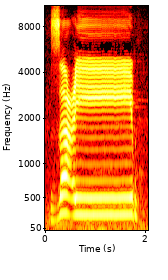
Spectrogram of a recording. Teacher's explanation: زا سیٹی والے حروف میں سے ہے، زا کی جگہ زال نہیں پڑھیں گے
